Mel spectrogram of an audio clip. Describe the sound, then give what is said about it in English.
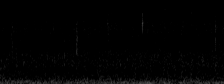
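Steady rain hisses down in a forest at night with an even, constant wash, soft overall, with a few brighter droplet ticks popping out now and then. No voices. “Should we make a run through the rain and the trees to the tents, or.”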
